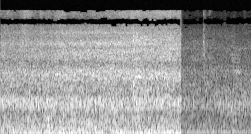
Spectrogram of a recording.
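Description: A tram rumbles past loudly.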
